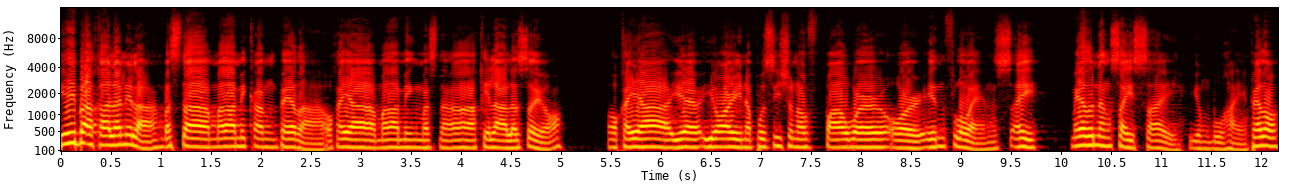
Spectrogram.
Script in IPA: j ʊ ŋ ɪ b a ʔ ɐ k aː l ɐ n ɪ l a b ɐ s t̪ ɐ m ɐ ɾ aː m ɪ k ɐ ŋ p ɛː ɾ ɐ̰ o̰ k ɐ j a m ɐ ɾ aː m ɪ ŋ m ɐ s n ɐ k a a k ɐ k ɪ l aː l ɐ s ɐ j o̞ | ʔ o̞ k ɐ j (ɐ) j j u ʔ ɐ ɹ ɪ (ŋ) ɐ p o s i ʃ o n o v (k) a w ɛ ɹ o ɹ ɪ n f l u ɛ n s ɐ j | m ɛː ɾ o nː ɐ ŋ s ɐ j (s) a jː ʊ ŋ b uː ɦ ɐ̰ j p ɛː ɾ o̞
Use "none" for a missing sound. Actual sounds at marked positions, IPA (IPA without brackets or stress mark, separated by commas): a, n, p, s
